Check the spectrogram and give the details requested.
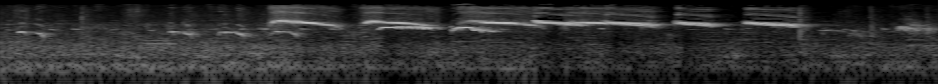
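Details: Female Chinese hwamei in 'te' style with a male bird singing behind: soft, low, curling notes first, then a run of loud, high, downslurred whistles repeated in quick succession, ending with a short rising note.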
